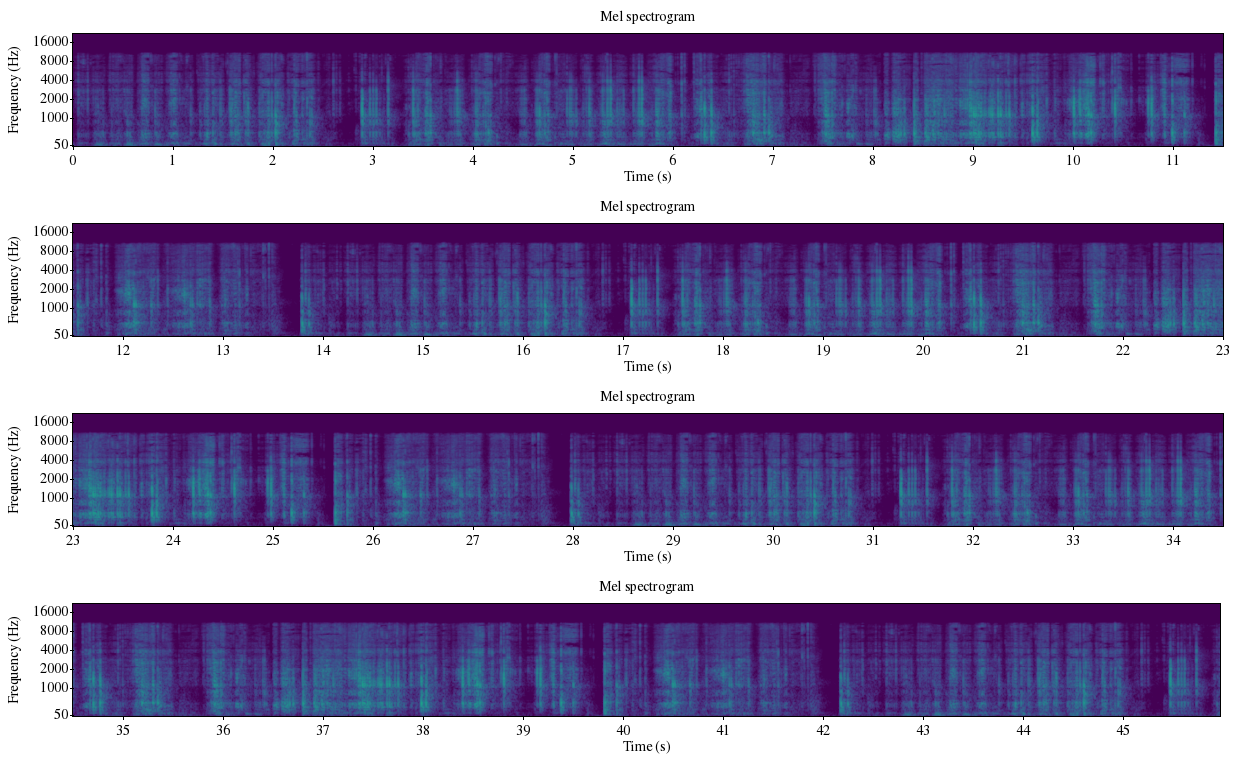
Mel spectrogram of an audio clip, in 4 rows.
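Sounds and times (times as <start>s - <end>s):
ice scraper scraping car window: 0.0s - 45.9s.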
